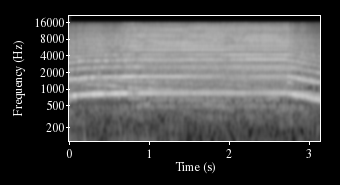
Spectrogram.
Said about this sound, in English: And we'll let the siren tell the tale.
